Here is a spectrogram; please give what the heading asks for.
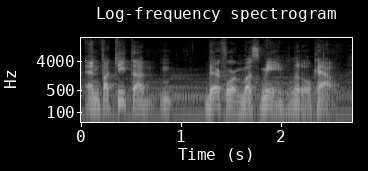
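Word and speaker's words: vaquita: If you want to say it like with the Spanish um like Latin accent, it's a it's actually well actually it's pronounced vakita, you know.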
